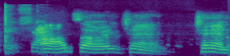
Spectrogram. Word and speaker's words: Chann: for lady charm um my name you can pronounce it lady shan it shout i'm sorry chan chan right yeah i'm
